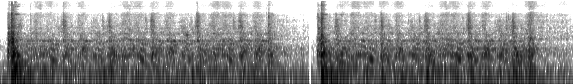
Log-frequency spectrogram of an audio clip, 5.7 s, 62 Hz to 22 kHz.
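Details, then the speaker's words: 1964 Chevy C10 with original old six, first start in 30 years on a very cold day, bottle-fed fuel: catches and stumbles unevenly, weak and lumpy with hesitant firing, then cuts out; runs but weak. "bottle feeding it that ran really good actually I'm so happy right now sounds like it is weak as hell"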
